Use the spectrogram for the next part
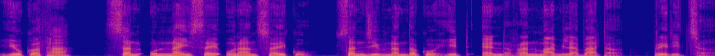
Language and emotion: Nepali, neutral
